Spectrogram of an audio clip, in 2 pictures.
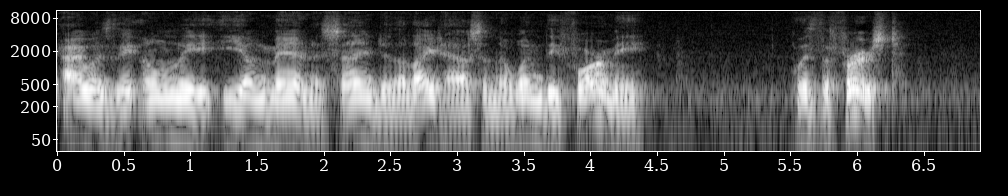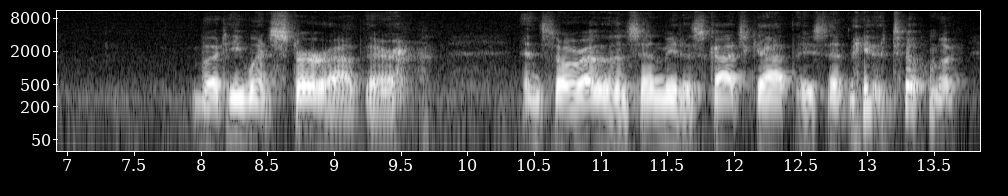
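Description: An older man reminisces about his years of service, seated in a room full of nautical keepsakes. His voice is warm and mellow, and he speaks in a calm, unhurried way. He pauses often to gather his thoughts and laughs softly now and then. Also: mid-range voice. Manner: unhurried storytelling with many "uh" pauses and soft chuckles. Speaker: former lighthouse keeper, interviewee. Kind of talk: reminiscing interview answers. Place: indoor room lined with nautical memorabilia. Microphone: seated interview, camera at medium distance.

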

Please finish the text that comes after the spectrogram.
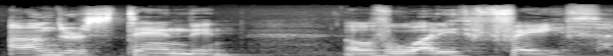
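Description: A man speaks halting as a pastor and author in a conversational interview. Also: medium pitch, fairly even intonation, fairly bright tone. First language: Spanish. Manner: halting non-native English with hesitations and repetitions. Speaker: pastor and author, podcast guest. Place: small indoor podcast studio. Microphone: close studio microphone on table stand.

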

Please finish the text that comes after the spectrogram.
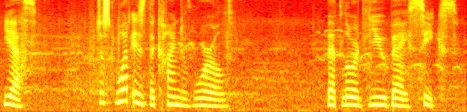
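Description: A woman's voice: mid-range voice, takes it slowly, slight background noise, natural voice. An actress playing a poised, dutiful young noblewoman of ancient China in a video game, speaking formally and courteously. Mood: pensive. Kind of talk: dubbed video game cutscene acting.

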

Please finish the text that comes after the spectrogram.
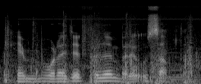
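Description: A man streaming a game, chatting casually and swearing in excitable outbursts. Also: medium pitch, very fast, vocal fry, noisy background. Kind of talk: casual let's play commentary.

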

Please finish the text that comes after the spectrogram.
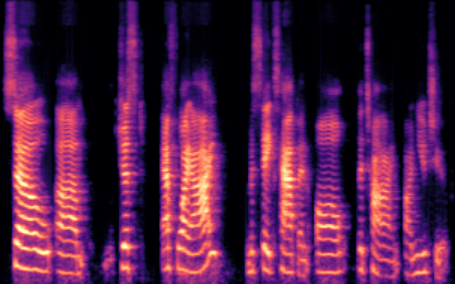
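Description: A woman's voice: mid-range voice, slow pace, pushed and bright. A middle-aged woman giving indignant, emphatic commentary straight to camera, repeating phrases for emphasis. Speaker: livestream host. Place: indoor living room on a couch.

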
